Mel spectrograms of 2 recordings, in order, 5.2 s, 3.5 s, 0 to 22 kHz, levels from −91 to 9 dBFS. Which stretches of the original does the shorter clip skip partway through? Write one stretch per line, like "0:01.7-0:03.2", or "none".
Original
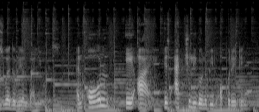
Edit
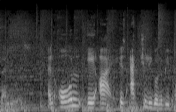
0:02.2-0:02.4
0:03.0-0:03.1

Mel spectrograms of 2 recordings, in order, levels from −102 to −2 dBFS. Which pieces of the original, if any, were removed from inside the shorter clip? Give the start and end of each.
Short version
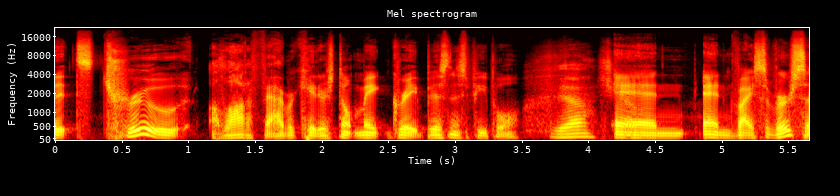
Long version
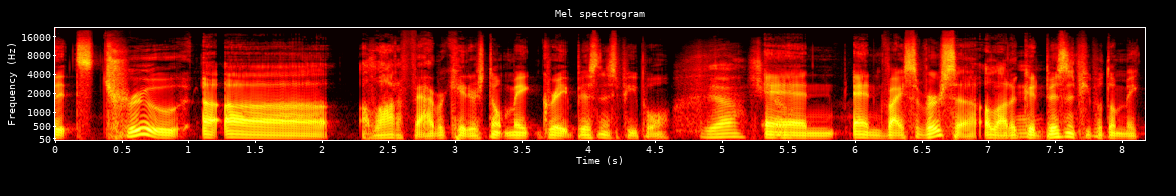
0:01.0-0:02.1

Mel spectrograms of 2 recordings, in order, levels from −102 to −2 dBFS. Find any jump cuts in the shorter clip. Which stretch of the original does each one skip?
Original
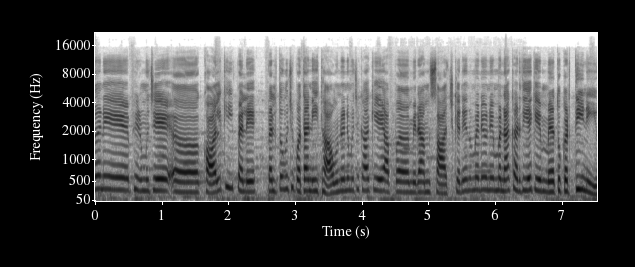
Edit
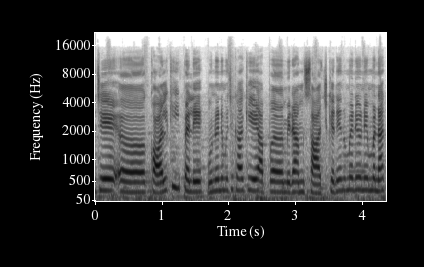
0:02.5-0:03.6

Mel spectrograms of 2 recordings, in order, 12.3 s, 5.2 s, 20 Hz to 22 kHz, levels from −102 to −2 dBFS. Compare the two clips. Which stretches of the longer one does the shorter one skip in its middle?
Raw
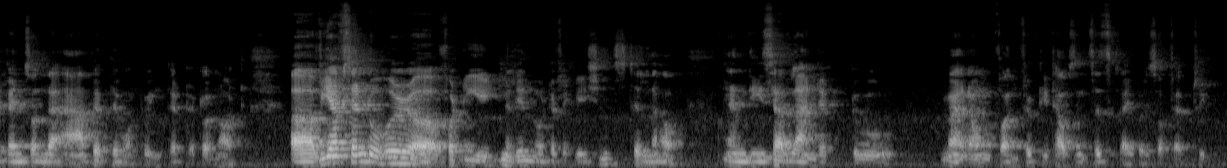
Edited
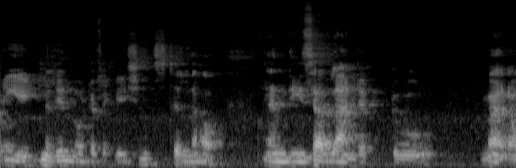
none

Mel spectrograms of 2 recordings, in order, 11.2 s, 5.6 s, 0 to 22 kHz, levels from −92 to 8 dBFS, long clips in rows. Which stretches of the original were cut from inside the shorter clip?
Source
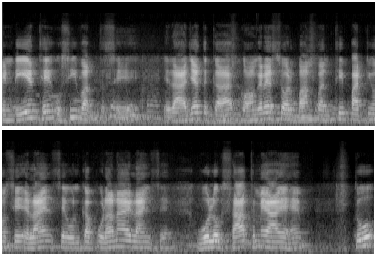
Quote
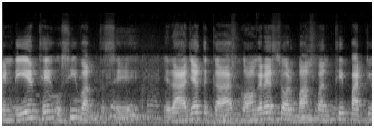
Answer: none

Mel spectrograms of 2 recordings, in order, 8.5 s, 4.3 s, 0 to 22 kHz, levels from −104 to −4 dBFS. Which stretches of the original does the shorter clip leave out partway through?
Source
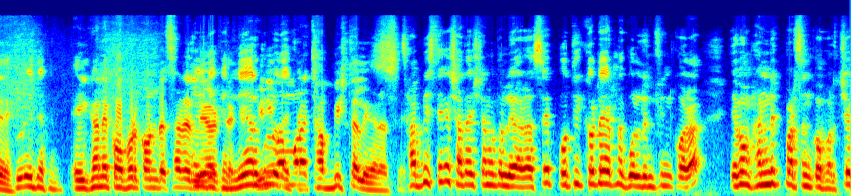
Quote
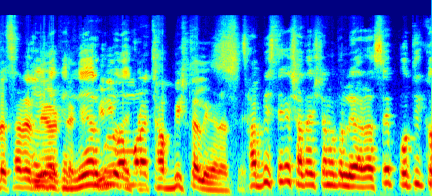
none

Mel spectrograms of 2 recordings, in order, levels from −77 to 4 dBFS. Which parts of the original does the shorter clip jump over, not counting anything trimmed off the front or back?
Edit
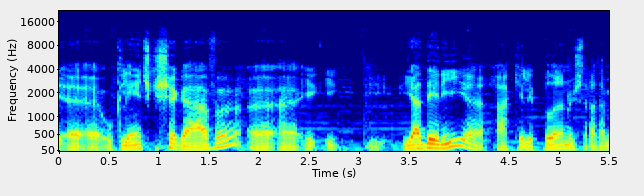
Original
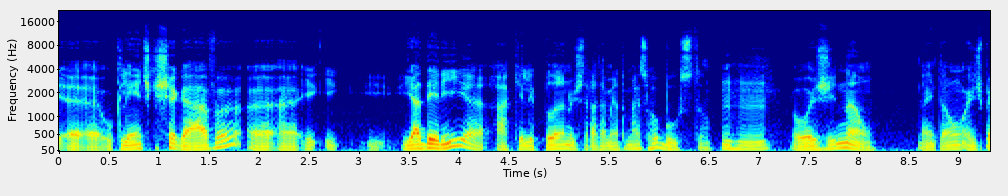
none

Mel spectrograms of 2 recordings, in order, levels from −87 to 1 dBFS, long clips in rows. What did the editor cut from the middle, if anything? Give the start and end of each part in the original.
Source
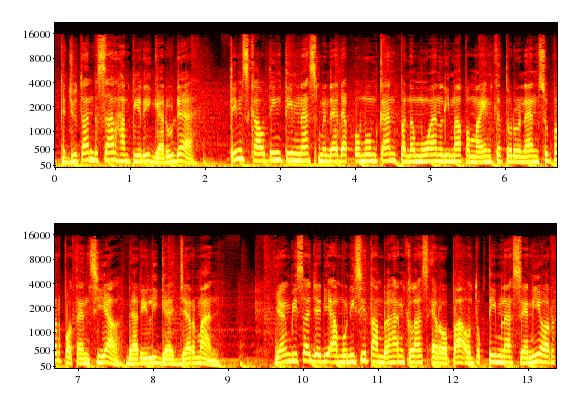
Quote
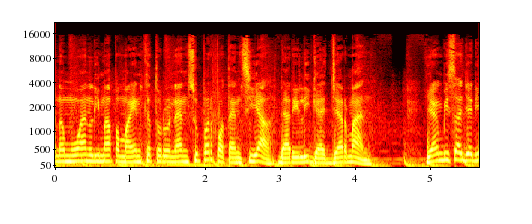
none

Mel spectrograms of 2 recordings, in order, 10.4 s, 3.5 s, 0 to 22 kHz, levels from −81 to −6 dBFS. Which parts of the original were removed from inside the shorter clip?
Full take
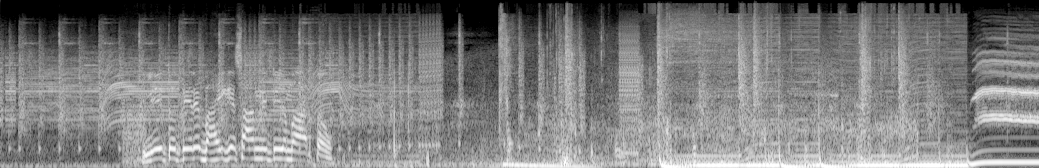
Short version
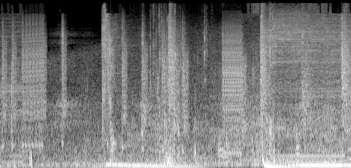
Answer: none

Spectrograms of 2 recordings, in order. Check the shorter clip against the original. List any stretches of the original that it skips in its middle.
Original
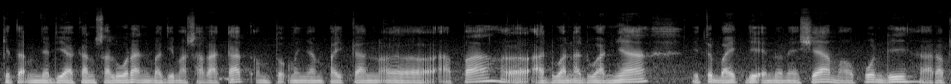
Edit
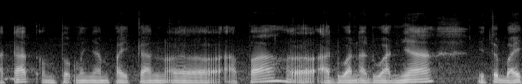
none

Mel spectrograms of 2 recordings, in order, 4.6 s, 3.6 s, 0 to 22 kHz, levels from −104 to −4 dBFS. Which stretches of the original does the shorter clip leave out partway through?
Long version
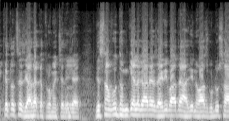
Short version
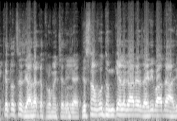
0:01.6-0:01.9

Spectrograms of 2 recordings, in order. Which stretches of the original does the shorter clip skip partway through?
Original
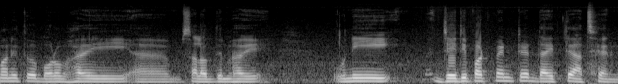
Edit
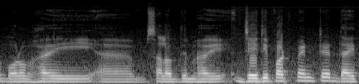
0:02.7-0:04.3

